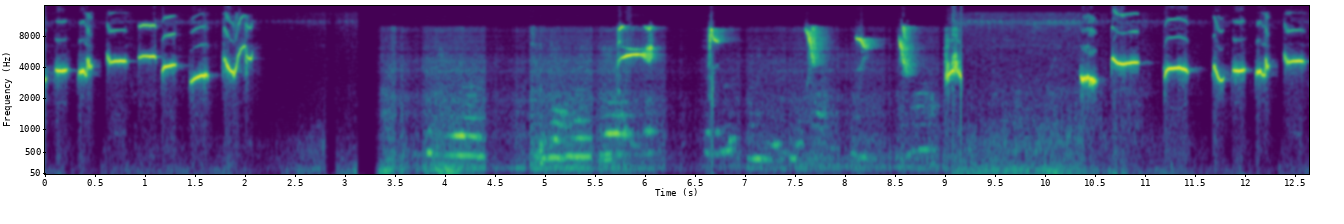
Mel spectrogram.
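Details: Lively, melodious oriental magpie-robin (kacer) singing: sharp, high whistled phrases open and close the recording. A stretch of mixed lower chirps, clicks and rustling noises sits between them.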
